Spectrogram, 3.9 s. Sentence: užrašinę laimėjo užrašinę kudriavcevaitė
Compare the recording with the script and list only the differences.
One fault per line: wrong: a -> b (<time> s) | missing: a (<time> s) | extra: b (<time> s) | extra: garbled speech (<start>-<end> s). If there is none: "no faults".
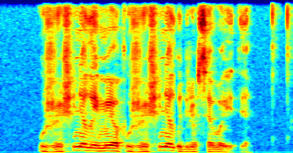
no faults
